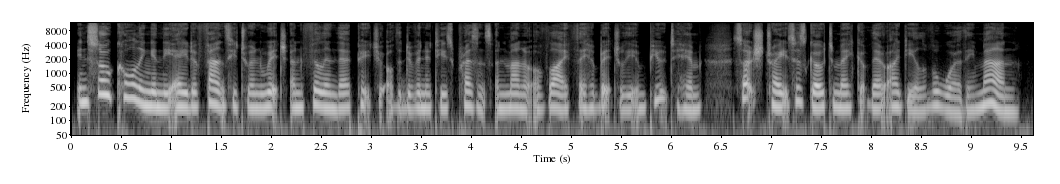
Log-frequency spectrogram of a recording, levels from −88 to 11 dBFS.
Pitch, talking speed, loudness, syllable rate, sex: 195 Hz, 255 wpm, -19 LUFS, 6.5 syllables/s, female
